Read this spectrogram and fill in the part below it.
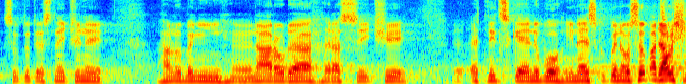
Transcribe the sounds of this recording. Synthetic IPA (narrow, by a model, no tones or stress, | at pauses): so̞wt̪ot̪ɾɛst̪nɛːt͡ʃɪnɪ | ɦanobɛɲiːnaːɾo̞daɾasɪt͡ʃɪ | ʔɛt̪nɪt͡skɛːnɛbo̞jɪnɛːskupɪnɪoso̞padalʃiː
